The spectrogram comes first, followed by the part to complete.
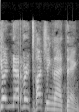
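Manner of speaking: acted-out shouting. Retelling reacting to people on a TV show, retelling yelling at the TV. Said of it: "I'm yelling at the TV going".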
